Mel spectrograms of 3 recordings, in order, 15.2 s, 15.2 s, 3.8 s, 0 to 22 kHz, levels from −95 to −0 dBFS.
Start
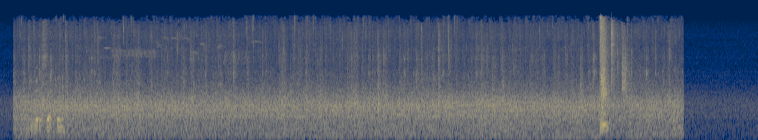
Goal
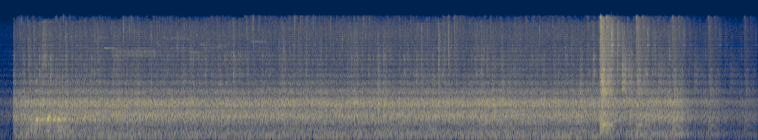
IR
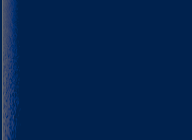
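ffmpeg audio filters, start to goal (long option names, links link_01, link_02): -filter_complex "[0:a]aecho=1:1:1.8:0.55,aecho=1:1:719|1438|2157|2876|3595:0.251|0.116|0.0532|0.0244|0.0112,asplit=2[link_01][link_02];[1:a]atrim=start_sample=2205,adelay=119[link_03];[link_02][link_03]afir=irnorm=-1:irlink=0,volume=-2dB[link_04];[link_01][link_04]amix=inputs=2:normalize=0"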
